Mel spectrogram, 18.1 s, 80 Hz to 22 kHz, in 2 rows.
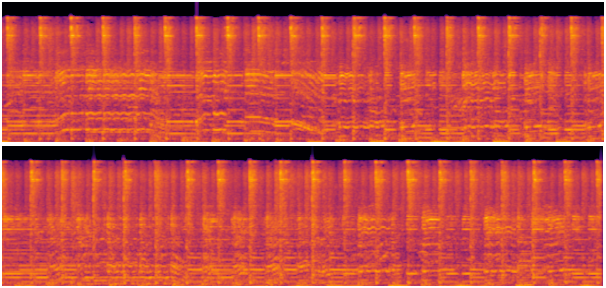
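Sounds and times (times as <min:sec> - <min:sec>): drum kit beat: 0:00.0 - 0:18.0
guitar with bent notes: 0:00.0 - 0:18.0
upright double bass: 0:00.0 - 0:18.0.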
